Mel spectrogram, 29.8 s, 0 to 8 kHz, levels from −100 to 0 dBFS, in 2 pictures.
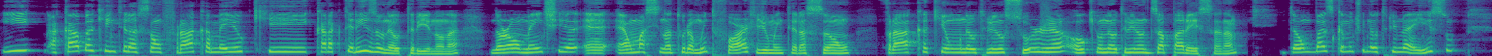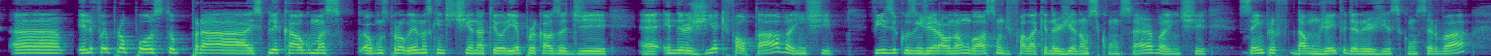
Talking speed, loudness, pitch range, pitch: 175 wpm, -21 LUFS, 145-210 Hz, 170 Hz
